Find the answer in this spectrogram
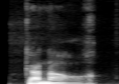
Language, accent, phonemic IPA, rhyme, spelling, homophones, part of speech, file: French, Quebec, /ka.naʁ/, -aʁ, canard, canards, noun, Qc-canard.ogg
- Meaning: 1. duck (of either sex) 2. drake (male duck) 3. canard, hoax 4. newspaper 5. a man who complies with every desire of his partner in order to avoid conflict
